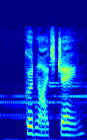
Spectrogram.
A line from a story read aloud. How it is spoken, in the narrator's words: he replied calmly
